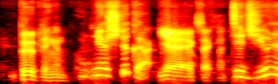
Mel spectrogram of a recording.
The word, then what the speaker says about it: Böblingen: Böblingen.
